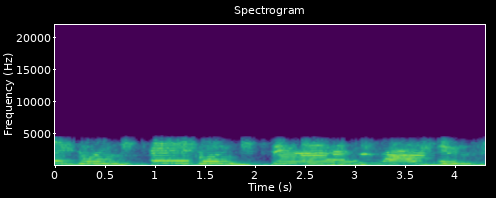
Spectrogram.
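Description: A young girl singing a song, phrase after phrase with short breaks between.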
